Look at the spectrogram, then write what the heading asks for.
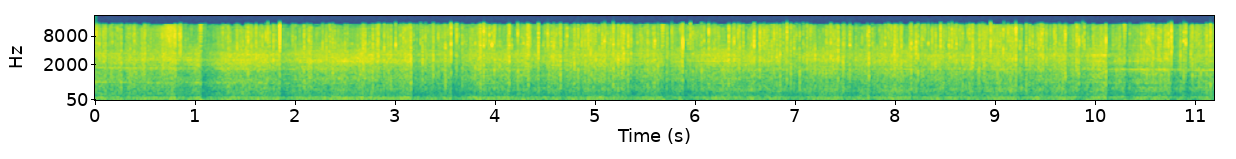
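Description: Heavy rain falling close to the microphone as a dense patter of drops. Under it is the faint whine of an Airbus A320-family airliner's jet engines at low taxi power, slowly falling in pitch, over a low rumble.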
